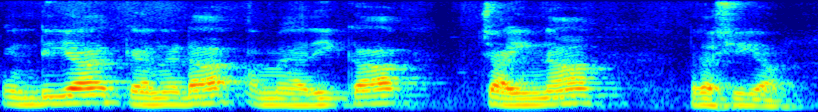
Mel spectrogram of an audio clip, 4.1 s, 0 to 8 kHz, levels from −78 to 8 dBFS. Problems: none marked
